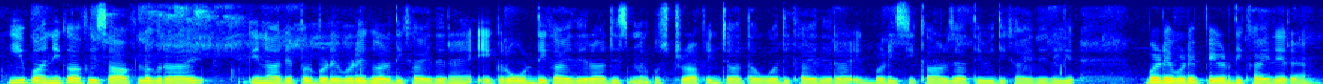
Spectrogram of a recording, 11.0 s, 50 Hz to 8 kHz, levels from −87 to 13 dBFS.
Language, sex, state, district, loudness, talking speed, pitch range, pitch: Hindi, male, Bihar, Muzaffarpur, -28 LUFS, 245 wpm, 195-210 Hz, 200 Hz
